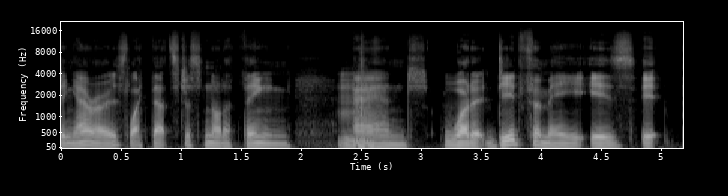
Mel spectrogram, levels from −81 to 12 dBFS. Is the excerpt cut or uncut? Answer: uncut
